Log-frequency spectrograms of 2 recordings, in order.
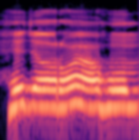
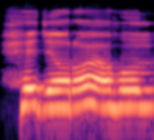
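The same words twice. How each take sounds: First: হিজরাহুম slow with a bounce on the stopped জ; bounced stop. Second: হিজরাহুম slow with the final ম clearly sounded; careful repeat. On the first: Teacher showing the bounce, slow recitation. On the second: Teacher repeating for students, slow careful recitation. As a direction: recite হিজরাহুম slowly, sounding every letter. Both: Shown as a demonstration. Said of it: "ঝোঁক মেরে পড়বেন".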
